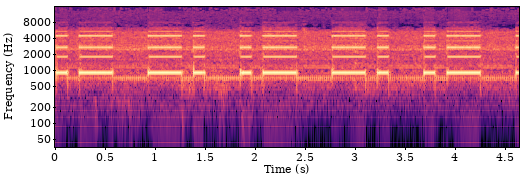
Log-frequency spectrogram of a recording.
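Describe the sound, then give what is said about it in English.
A radio beacon on a Soyuz spacecraft beeps while relaying its position for ground telemetry during descent before landing. Its steady, high electronic tones come in uneven runs of long and short beeps, clear and alone. “The beeping sound you hear is a radio beacon on the Soyuz spacecraft that is relaying its position back for telemetry on the ground.”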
